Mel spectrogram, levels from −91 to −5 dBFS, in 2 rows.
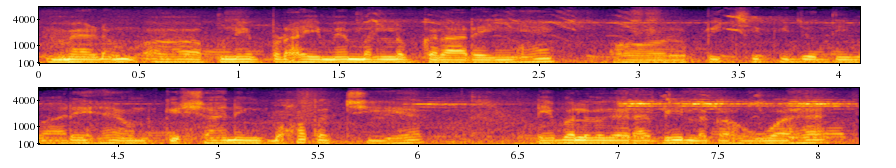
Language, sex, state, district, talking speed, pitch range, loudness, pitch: Hindi, male, Punjab, Kapurthala, 190 wpm, 120-135 Hz, -15 LUFS, 130 Hz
